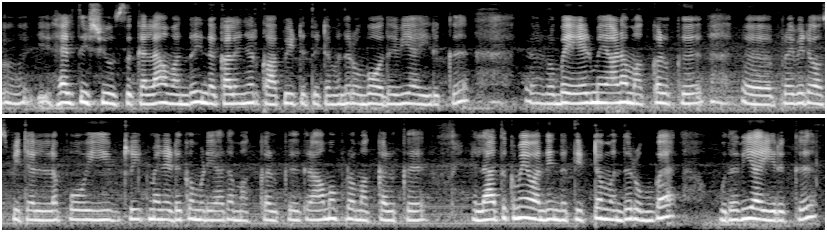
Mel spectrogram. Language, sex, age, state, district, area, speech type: Tamil, female, 18-30, Tamil Nadu, Sivaganga, rural, spontaneous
